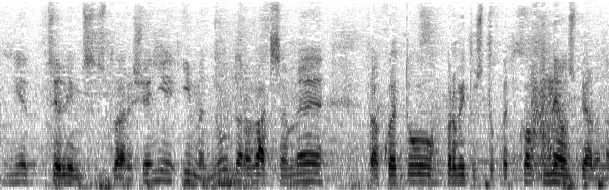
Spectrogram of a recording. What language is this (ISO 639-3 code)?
bul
